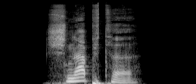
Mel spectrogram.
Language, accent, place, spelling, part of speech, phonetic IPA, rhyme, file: German, Germany, Berlin, schnappte, verb, [ˈʃnaptə], -aptə, De-schnappte.ogg
- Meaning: inflection of schnappen: 1. first/third-person singular preterite 2. first/third-person singular subjunctive II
